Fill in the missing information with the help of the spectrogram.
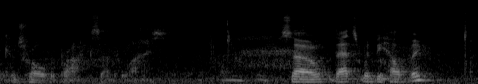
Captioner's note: none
